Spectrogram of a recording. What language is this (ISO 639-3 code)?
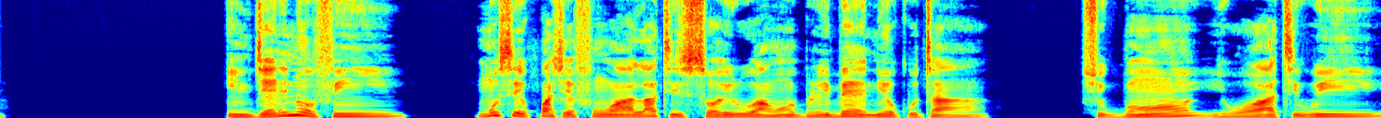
yor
